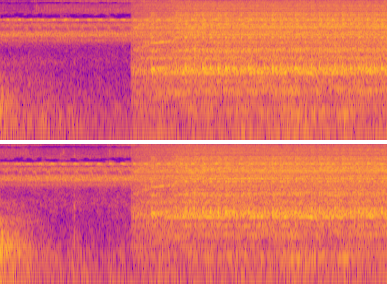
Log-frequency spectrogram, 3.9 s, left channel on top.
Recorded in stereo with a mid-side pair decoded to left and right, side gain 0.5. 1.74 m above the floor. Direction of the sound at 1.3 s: 15° left.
